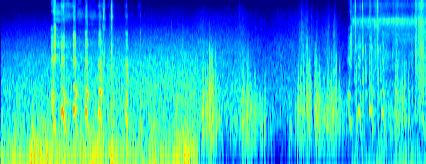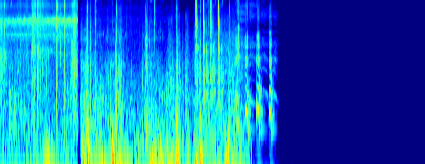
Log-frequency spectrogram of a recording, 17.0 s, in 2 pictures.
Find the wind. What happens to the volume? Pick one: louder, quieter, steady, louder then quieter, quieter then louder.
quieter.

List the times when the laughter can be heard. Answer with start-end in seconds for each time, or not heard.
1.0-2.9, 6.9-8.8, 13.2-14.1.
